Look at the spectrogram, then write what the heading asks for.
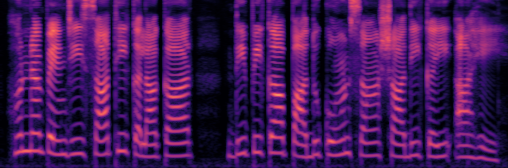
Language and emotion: Sindhi, neutral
